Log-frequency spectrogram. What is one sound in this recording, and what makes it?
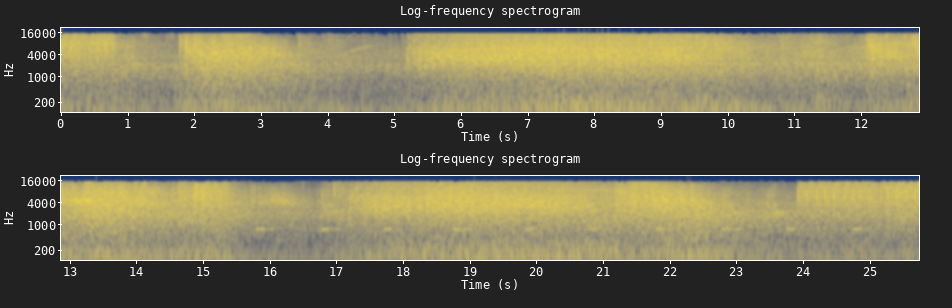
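Explosions boom and rumble throughout.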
